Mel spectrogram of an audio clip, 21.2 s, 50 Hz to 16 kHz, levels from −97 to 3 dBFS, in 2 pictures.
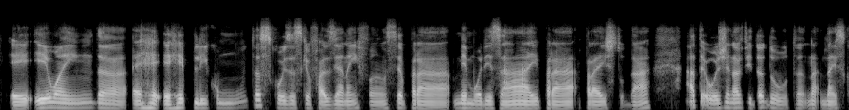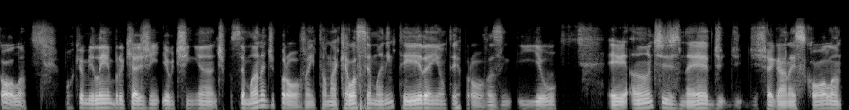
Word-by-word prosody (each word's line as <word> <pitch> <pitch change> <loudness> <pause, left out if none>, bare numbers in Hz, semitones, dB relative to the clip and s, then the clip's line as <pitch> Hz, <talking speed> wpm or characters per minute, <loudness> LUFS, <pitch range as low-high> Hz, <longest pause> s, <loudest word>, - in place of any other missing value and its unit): eh, 85 0 +5
eu 120 +2 +7
ainda, 110 -4 +1
eh, 95 - +3
re 105 +1 +3
replico 105 +1 -1
muitas 125 +9 -1
coisas 100 -2 -1
que - - -7
eu - - -6
fazia 90 +2 0
na 90 0 -1
infância 95 -1 -4
pra 85 -5 0
memorizar 95 -2 +2
e 90 - 0
pra 85 -1 +1
pra 85 -1 +2
estudar, 85 - -2 0.4
até - - +1
hoje 105 +3 +1
na 115 0 +2
vida 115 - -3
adulta, 95 -3 -6
na 95 0 -2
na 90 -2 -2
escola, 90 - 0 0.5
porque - - -17
eu - - -2
me 105 0 -1
lembro 105 -1 +2
que - - +2
a - - +6
gen 100 +1 -2
eu 95 -1 -2
tinha, 95 -1 -2
tipo, - - -5
semana 115 +9 +1
de 145 - -10
prova, 80 - -2
então 85 +2 -10
naquela 95 +4 +2
semana 100 -3 -2
inteira 105 -3 +3
iam 100 -1 -4
ter 100 +4 -7
provas, 80 +2 -8 0.2
e 90 -1 -9
eu, 90 +2 -2 0.7
eh, 90 +1 +4
antes, 105 -2 0
né, 85 +5 +3
de 90 -1 -10
de 85 +1 -23
de 85 +2 -17
chegar 85 +1 +1
na 85 - 0
escola, 90 +3 +1
95 Hz, 165 wpm, -26 LUFS, 90-105 Hz, 0.7 s, eu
